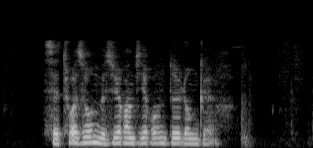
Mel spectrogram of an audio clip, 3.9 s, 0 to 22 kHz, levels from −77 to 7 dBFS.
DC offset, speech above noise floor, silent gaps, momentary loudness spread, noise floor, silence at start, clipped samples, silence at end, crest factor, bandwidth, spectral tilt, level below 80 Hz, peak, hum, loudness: under 0.1%; 49 dB; none; 9 LU; -67 dBFS; 0.55 s; under 0.1%; 0.85 s; 18 dB; 7.4 kHz; -8 dB/octave; -58 dBFS; -4 dBFS; none; -19 LUFS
